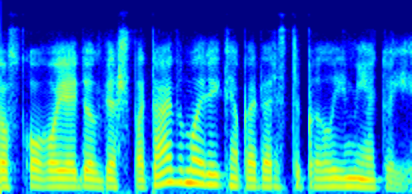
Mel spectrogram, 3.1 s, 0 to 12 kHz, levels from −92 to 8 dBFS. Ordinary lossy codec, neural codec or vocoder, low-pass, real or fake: Opus, 32 kbps; codec, 16 kHz, 1 kbps, FunCodec, trained on LibriTTS, 50 frames a second; 7.2 kHz; fake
